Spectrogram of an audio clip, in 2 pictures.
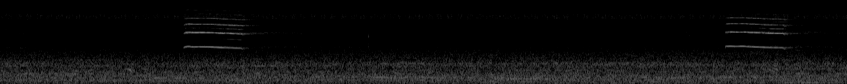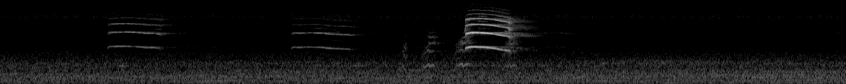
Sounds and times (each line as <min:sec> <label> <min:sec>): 0:01.8 Long-eared Owl 0:02.7
0:07.2 Long-eared Owl 0:08.0
0:09.5 Long-eared Owl 0:10.3
0:11.4 Long-eared Owl 0:14.0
